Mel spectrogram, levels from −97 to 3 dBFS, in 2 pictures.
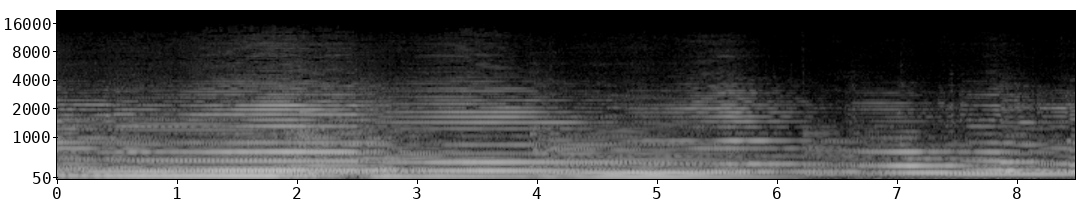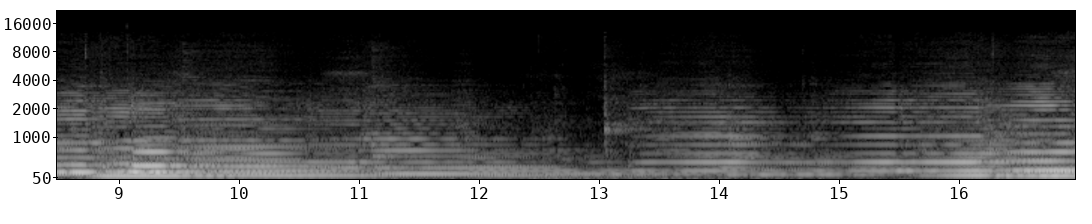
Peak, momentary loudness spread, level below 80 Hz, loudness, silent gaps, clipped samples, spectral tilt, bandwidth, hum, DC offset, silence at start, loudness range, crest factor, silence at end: -14 dBFS; 18 LU; -46 dBFS; -32 LUFS; none; under 0.1%; -9 dB/octave; 10 kHz; none; under 0.1%; 0 s; 13 LU; 18 dB; 0 s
